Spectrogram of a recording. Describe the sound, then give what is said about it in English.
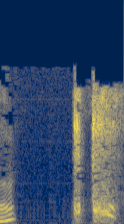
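Throat clearing from a caller over a phone line: two rough, gravelly bursts in quick succession after a short voiced sound and a pause, with a thin, band-limited tone. “Yes, clear that throat.”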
